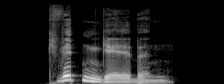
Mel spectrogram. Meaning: inflection of quittengelb: 1. strong genitive masculine/neuter singular 2. weak/mixed genitive/dative all-gender singular 3. strong/weak/mixed accusative masculine singular 4. strong dative plural
- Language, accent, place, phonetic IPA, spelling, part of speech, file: German, Germany, Berlin, [ˈkvɪtn̩ɡɛlbn̩], quittengelben, adjective, De-quittengelben.ogg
